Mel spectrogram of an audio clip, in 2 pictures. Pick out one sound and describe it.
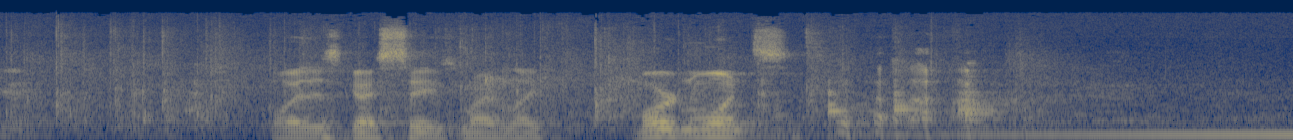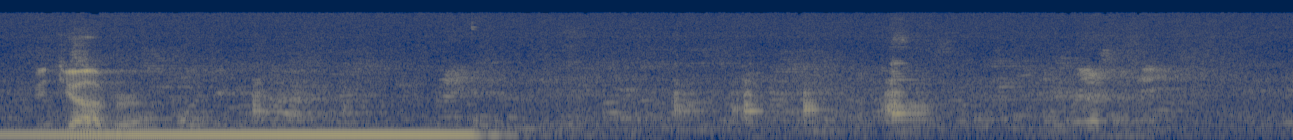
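Electric guitars play along.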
